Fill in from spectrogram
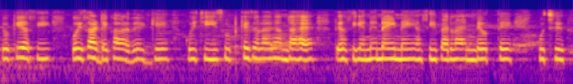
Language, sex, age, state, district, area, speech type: Punjabi, female, 45-60, Punjab, Jalandhar, urban, spontaneous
